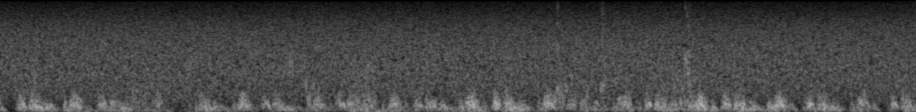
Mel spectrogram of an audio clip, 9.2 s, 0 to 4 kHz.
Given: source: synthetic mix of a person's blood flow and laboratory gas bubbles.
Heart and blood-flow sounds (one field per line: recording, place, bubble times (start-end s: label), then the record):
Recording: Doppler ultrasound of blood flow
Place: precordium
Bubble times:
2.86-2.96 s: bubbles
3.03-3.18 s: bubbles
3.44-3.78 s: bubbles
5.49-5.88 s: bubbles
5.94-6.25 s: bubbles
6.54-7.03 s: bubbles
From the record:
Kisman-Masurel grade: 221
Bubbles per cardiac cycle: several, 3 to 8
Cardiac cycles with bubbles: 10 to 50%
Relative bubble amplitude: barely perceptible (0.100 to 0.250)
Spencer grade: 2 (many but less than half of the cardiac periods contain bubble signals, singularly or in groups)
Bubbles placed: anywhere in the cardiac cycle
